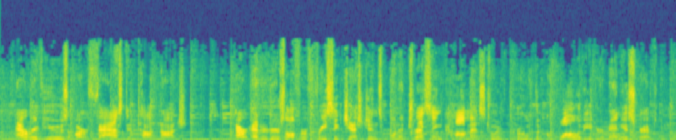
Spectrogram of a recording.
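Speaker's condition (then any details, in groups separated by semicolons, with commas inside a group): No condition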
